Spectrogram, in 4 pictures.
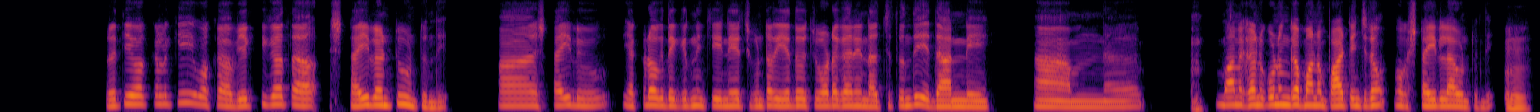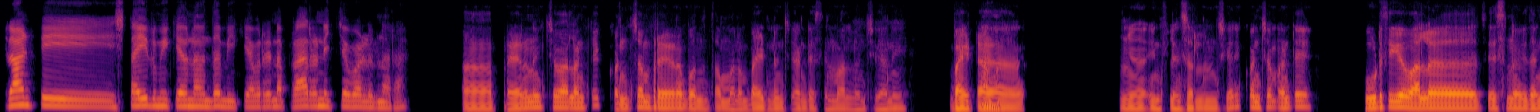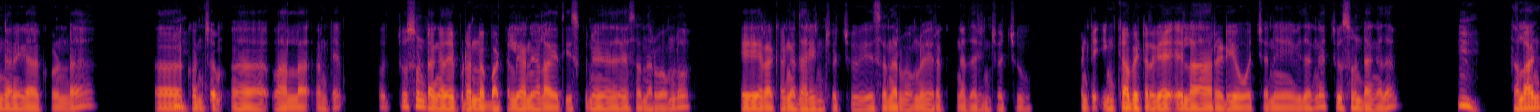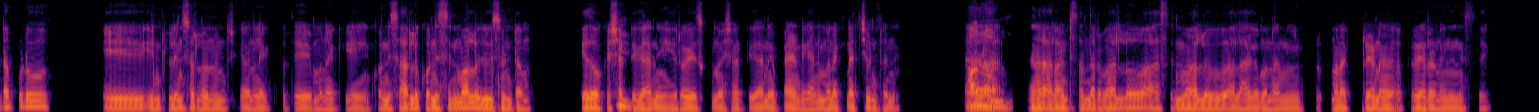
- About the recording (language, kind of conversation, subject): Telugu, podcast, నీ స్టైల్‌కు ప్రధానంగా ఎవరు ప్రేరణ ఇస్తారు?
- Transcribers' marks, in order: in English: "స్టైల్"; other background noise; in English: "స్టైల్‌లా"; in English: "స్టైల్"; in English: "బెటర్‌గా"; in English: "రెడీ"; in English: "షర్ట్"; in English: "షర్ట్"; in English: "ప్యాంట్"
